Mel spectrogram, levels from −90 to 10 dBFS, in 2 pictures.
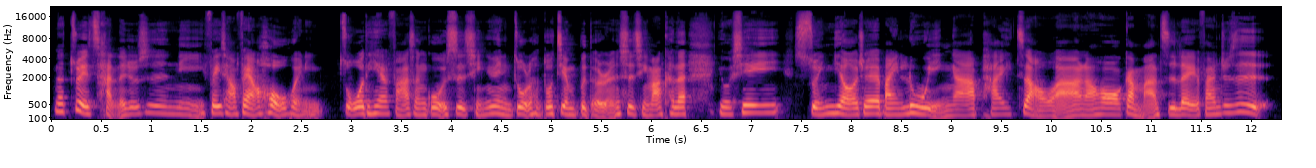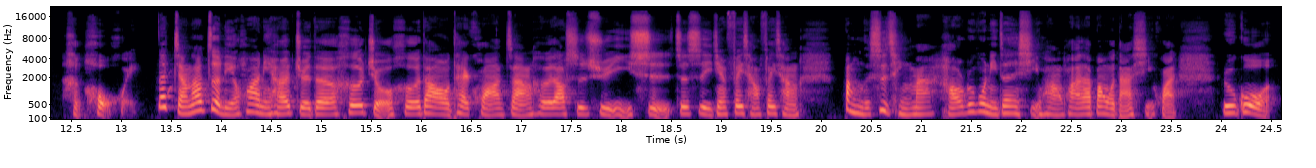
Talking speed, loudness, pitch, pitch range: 300 characters per minute, -23 LUFS, 200 Hz, 185-230 Hz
